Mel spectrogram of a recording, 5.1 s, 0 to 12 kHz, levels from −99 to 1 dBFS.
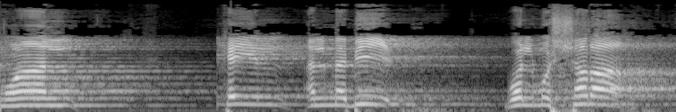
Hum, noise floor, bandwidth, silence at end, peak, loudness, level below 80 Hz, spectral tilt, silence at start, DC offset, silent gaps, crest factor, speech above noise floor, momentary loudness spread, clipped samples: none; -46 dBFS; 11 kHz; 0 s; 0 dBFS; -17 LUFS; -42 dBFS; -2 dB/octave; 0 s; under 0.1%; none; 20 dB; 28 dB; 19 LU; under 0.1%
